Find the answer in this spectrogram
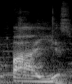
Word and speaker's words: país: O encontro do a e do i é em sílabas diferentes. Portanto, a gente tem um iato diferente da palavra pais, que o a e o i estão na mesma sílaba. Então a gente tem um ditombo.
